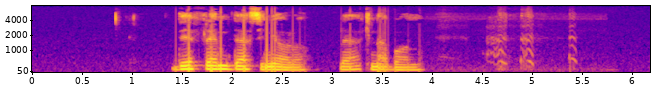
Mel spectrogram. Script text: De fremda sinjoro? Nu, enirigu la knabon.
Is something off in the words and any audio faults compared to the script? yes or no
yes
